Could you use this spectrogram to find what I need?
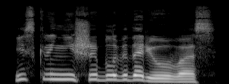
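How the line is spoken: Moved mumble. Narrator (Russian): пробормотал наш друг, явно растроганный

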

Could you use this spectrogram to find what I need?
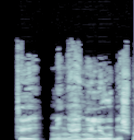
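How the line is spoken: Sobbing. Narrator (Russian): прорыдала она

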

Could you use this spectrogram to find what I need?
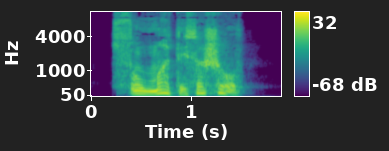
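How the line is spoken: Hissed. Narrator (Russian): зашипел на него Алеша

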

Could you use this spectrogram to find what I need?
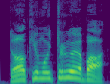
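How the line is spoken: Grumbled. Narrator (Ukrainian): буркнув Рон

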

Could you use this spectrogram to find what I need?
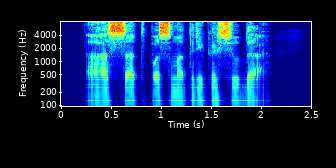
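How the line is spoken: Forced quiet, even voice. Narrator (Russian): сказал он, стараясь, чтобы его голос звучал тихо и ровно

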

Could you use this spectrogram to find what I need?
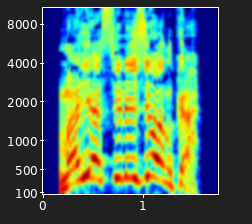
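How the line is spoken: Shout. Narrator (Russian): закричал лорд Сен-Хум снова

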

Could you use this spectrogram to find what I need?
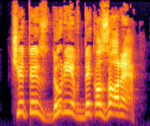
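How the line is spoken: Shrieking. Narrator (Ukrainian): заверещала Тонкс

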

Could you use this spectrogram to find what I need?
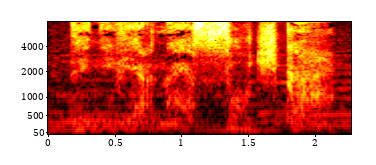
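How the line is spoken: Whispered. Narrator (Russian): прошептала Корделия

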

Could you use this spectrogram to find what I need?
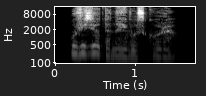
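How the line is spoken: Sad, to herself. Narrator (Russian): печально сказала себе Юля

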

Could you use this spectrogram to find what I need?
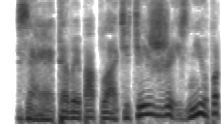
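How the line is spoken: Menacing hiss. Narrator (Russian): прошипел Деверо

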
